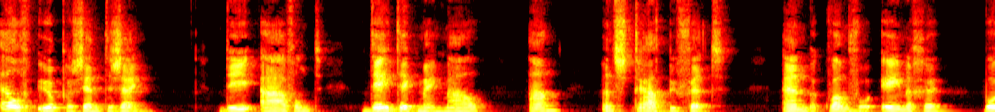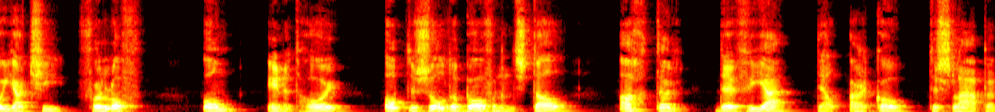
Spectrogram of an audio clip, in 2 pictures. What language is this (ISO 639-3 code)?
nld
